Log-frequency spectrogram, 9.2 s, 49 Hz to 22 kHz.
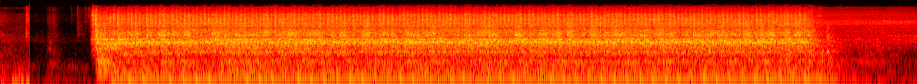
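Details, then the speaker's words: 1960 John Deere 1010 tractor that would not run, starter wired to 24 volts in series to crank faster: even cranking at about four compressions a second, never fires; starter smoking. "certainly spinning over [Applause] faster doesn't sound good either ooh and the starter's smoking"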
